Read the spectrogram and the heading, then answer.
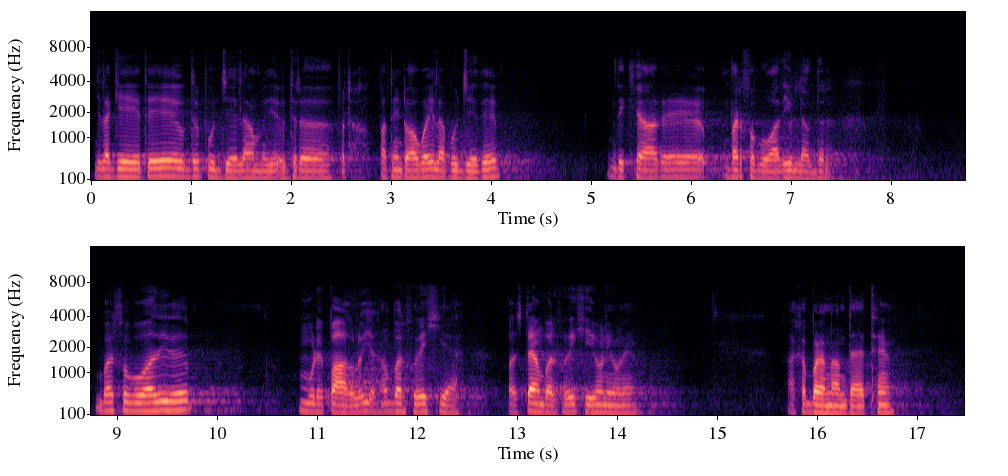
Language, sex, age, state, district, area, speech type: Dogri, male, 18-30, Jammu and Kashmir, Kathua, rural, spontaneous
